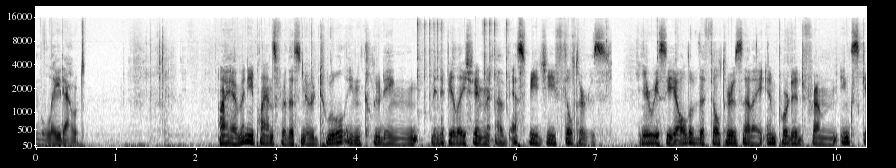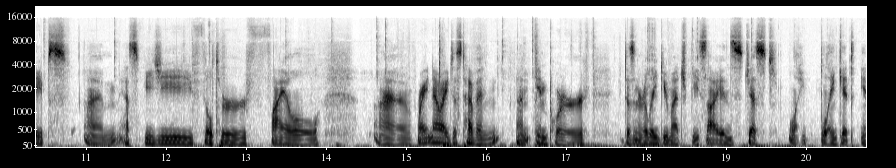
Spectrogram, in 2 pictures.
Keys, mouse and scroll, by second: 0.3 alt+Tab, 7.1 click, 7.7-10.6 drag, 11.3-12.4 drag, 13.4 click, 14.5 click, 15.4 Tab, 16.2 click, 16.9 a, 17.2 o, 18.6 click.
